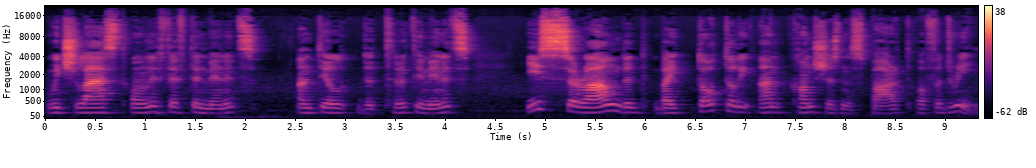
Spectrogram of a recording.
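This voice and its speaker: A man's fairly high, bright, sharp voice with a non-native accent, fairly slow and with ordinary pitch variation, in audible room echo. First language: not English. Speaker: workshop teacher. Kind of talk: online workshop lecture. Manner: halting.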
